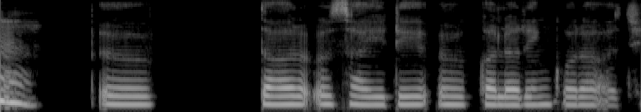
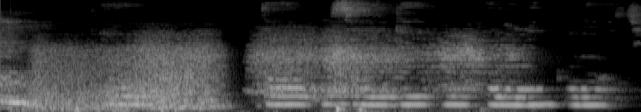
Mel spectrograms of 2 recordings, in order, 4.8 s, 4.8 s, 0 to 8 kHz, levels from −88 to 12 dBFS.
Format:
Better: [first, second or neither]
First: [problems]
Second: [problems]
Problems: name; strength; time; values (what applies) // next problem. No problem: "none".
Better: first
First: none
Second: noise reduction (classical method WPE with log-MMSE)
